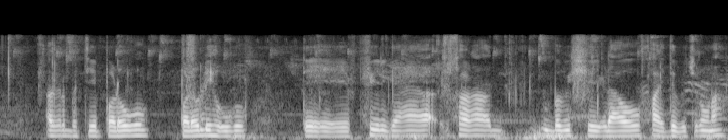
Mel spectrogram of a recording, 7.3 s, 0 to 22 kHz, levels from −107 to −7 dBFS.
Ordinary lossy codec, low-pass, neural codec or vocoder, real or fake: none; none; none; real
